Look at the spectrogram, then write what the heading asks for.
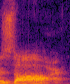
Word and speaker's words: czar: C is for czar.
